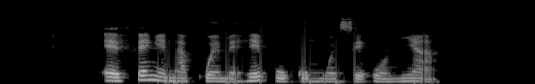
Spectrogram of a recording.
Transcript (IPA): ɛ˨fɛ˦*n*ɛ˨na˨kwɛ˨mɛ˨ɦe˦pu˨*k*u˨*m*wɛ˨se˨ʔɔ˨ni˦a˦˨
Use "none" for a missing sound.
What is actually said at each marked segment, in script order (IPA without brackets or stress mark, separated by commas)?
ŋ, k, m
